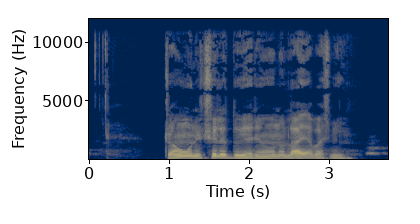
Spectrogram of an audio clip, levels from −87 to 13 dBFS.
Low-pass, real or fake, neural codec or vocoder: 10.8 kHz; real; none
